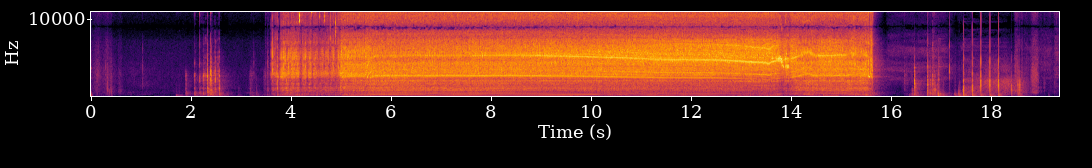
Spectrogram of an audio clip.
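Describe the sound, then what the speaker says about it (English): A power drill whines loudly for about ten seconds drilling pocket holes with a Kreg jig, bracketed by brief handling knocks and short bursts of drilling before and after. "just hold it down like this and then drill the hole."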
